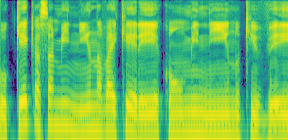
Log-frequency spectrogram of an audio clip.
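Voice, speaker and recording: A man's dark, mellow voice at medium pitch and a fairly quick pace, dry and close with no echo, on a very clean recording with a silent background. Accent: Rio de Janeiro. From Rio de Janeiro, Brazil. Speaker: entrepreneur. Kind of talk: interview testimony.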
